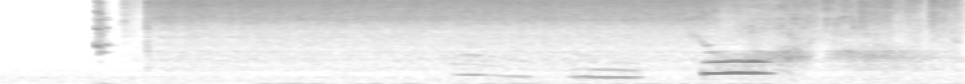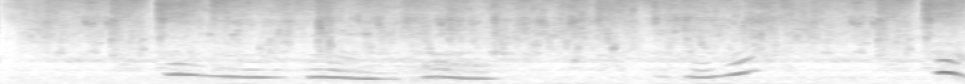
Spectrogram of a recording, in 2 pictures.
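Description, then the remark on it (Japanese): A steady spray of running water starts abruptly and pours for several seconds as a person's two hands are rinsed under a stream, with brief murmured vocal sounds underneath. “両手貸して洗い流すから。”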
